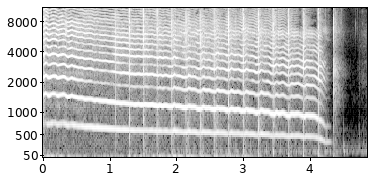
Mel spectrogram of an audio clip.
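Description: An audience gives a performer a hand: loud, steady rhythmic clapping at a quick even beat, running under a long sustained high tone that slowly drops in pitch. Both cut off abruptly near the end.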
